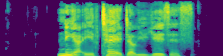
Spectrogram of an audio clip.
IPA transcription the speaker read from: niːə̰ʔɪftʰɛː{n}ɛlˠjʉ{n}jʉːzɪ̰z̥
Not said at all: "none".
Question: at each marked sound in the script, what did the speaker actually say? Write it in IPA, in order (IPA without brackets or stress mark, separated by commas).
d, none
